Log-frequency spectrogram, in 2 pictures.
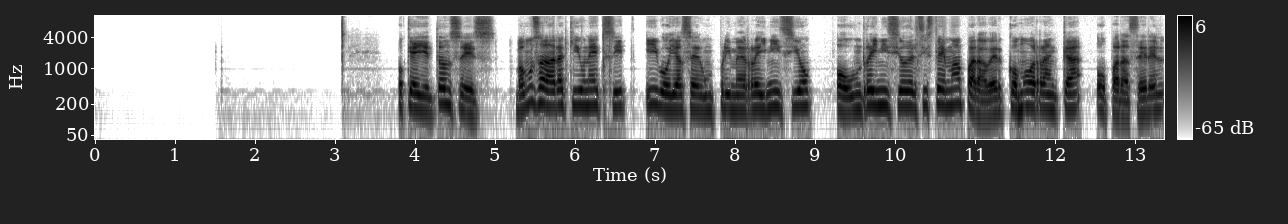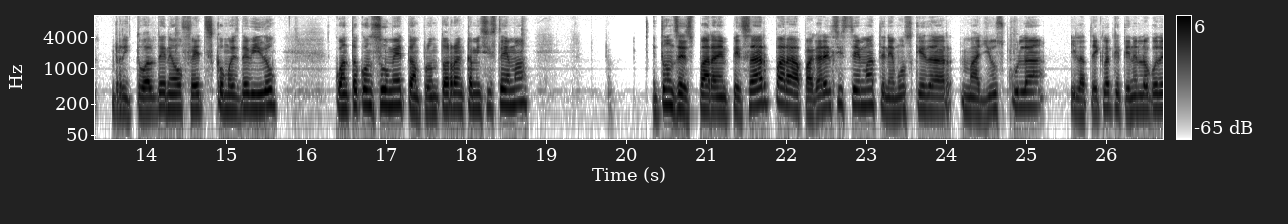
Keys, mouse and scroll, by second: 5.0-6.3 typing, 8.1 typing.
